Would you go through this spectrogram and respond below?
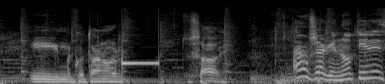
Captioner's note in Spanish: Bip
